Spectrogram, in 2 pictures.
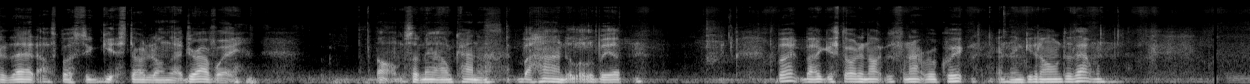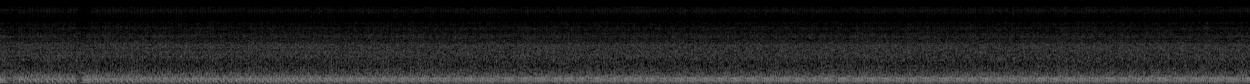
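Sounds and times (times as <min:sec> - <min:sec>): pressure washer engine running: 0:03.6 - 0:25.0
surface cleaner on wet concrete: 0:09.4 - 0:25.0.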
